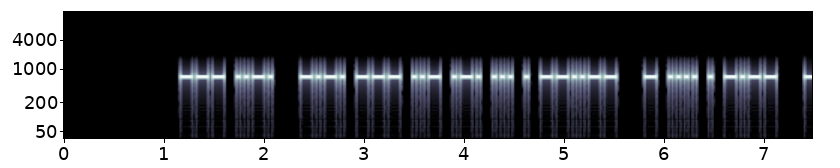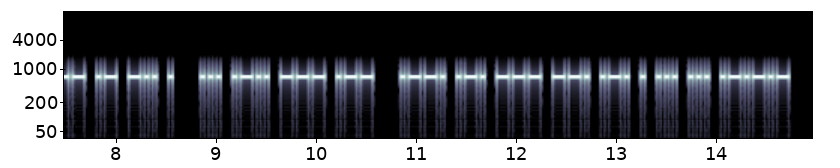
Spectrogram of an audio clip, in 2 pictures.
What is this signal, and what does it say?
Morse code, heard as a keyed tone, about 30 wpm, 700 Hz. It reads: OF COURSE, THEY MADE SLOW PROGRESS.
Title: Sentences from Top 1400 Words 30wpm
